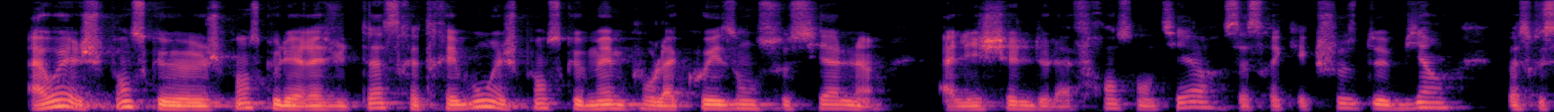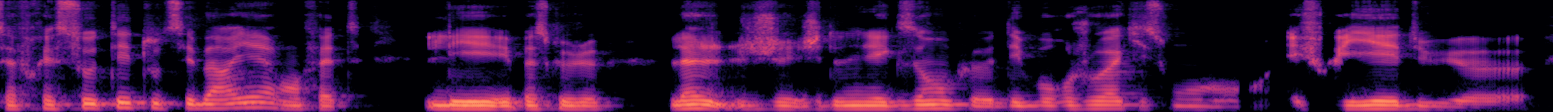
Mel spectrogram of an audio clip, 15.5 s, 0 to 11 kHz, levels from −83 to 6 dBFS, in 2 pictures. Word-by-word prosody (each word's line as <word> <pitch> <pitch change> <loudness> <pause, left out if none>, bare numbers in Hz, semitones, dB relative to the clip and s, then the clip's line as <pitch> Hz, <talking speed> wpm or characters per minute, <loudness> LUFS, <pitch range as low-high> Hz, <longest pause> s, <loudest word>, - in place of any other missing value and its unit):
Ah 120 +7 +3
ouais 180 +1 +4
je - - +1
pense 165 0 0
que 100 -4 +5
je 95 - -1
pense 140 +6 -2
que 125 - +1
les 100 -2 +5
résultats 95 +6 0
seraient 140 0 -4
très 115 - 0
bons 170 +9 +2
et - - +1
je - - -6
pense 135 0 -4
que 115 - -1
même 115 +2 +2
pour 110 -3 -1
la 100 - +1
cohésion 115 0 0
sociale 115 -1 -3 0.3
à 95 - -3
l'échelle 100 +2 +1
de 95 - -5
la 85 -2 -10
France 125 -3 -10
entière, 145 +11 -6
ça - - -3
serait - - -6
quelque - - -12
chose 135 -1 -7
de 120 - 0
bien, 145 +6 -4 0.2
parce 105 0 -5
que - - -6
ça 105 - 0
ferait 115 +2 -3
sauter 130 +5 +2
toutes 135 -2 -3
ces 125 -2 +1
barrières 130 +2 0
en 100 - -2
fait. 95 -1 -5 0.3
Les 105 -2 +7
parce 105 0 0
que 100 -2 -1 0.3
là, 115 +2 +5 0.2
j'ai 100 -2 -2
j'ai 95 +2 0
donné 105 +1 +2
l'exemple 105 -1 +1
des 95 +2 -3
bourgeois 105 +3 -2
qui 110 -2 -10
sont 95 -4 -9 0.2
effrayés 110 +1 +4
du, 95 -3 -7
heu, 85 0 -8
110 Hz, 230 wpm, -23 LUFS, 100-120 Hz, 0.3 s, Les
